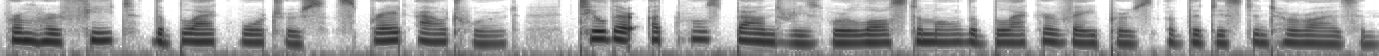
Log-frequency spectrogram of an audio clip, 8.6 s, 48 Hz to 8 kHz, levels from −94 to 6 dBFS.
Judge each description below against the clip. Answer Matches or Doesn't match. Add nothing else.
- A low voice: Doesn't match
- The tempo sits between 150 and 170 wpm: Matches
